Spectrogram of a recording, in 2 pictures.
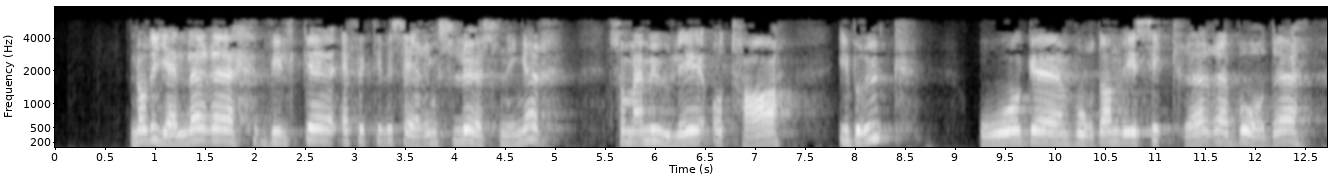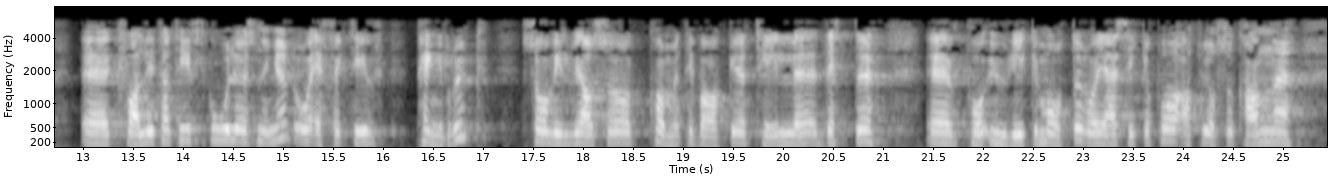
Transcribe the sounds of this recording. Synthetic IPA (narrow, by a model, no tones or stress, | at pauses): nɔʁd̪ɛjɛlːəɾʋɪlkəɛfɛk̚t̪ʰɪʋɪseːɾɪŋsløːsnɪŋəʁ | sɔmæɾmʉːlɪʔɔt̪ʰɑː | ɪbɾʉːk | ɔɡʋʊʁd̪ɑnʋɪsɪkʁəɾboːd̪ə | kʰʋɑlɪt̪ɑt̪ʰiːft̪ɡuːəløːsnɪŋəɾɔɛfɛkt̪ʰiːʋ | pʰɛŋːəbɾʉːk | sɔʋɪlʋɪɑlsɔkʰɔmːət̪ʰɪlbɑːkət̪ʰɪld̪ɛt̪ːə | pʰɔʔʉːliːkəmoːt̪əɾɔjæɪæsɪkːəɾpʰɔɑt̪ʋɪɔsːɔkʰɑn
